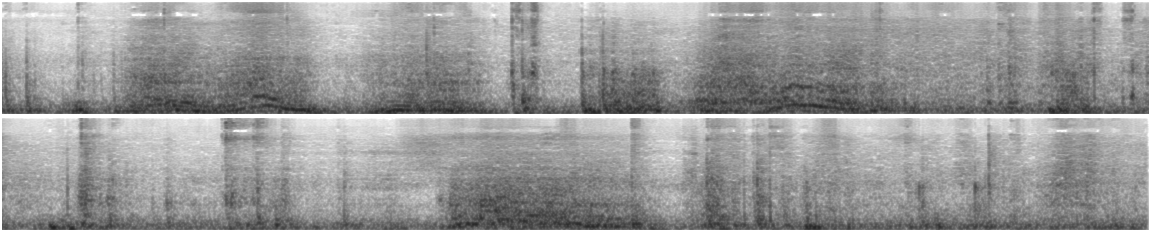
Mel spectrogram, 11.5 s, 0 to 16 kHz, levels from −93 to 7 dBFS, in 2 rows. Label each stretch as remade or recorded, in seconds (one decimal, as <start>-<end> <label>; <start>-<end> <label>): 0.0-7.0 recorded; 7.0-9.2 remade; 9.2-11.5 recorded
